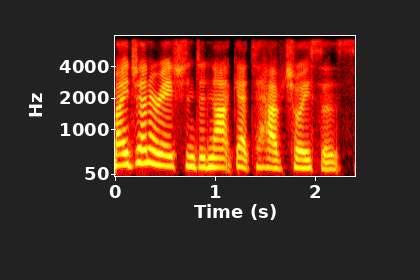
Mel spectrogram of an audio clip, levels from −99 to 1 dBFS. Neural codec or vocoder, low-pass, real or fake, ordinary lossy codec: vocoder, 22.05 kHz, 80 mel bands, WaveNeXt; 7.2 kHz; fake; AAC, 48 kbps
